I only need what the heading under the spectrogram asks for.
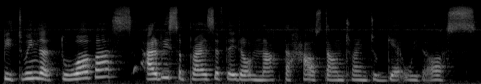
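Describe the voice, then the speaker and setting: A woman's voice: a little high, fairly even intonation, moderate pace, natural voice. A woman voicing a confident, teasing young college woman with a sly, theatrical manner in a visual novel. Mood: sassy, flattering.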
